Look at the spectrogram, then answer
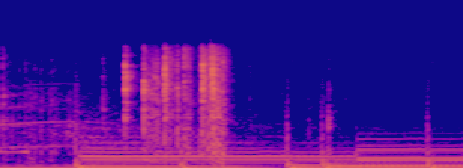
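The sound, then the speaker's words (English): A short burst of quick papery clicks and flutters as tarot cards are shuffled, fairly crisp, over a soft sustained musical drone that continues after the shuffling stops. “Shuffle a little bit more. Just a little bit.”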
